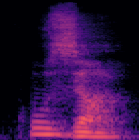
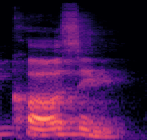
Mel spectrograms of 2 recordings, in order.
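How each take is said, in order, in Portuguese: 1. Ela é dita com uma pronúncia francesa. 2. Ela é dita com uma pronúncia inglesa. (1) "em francês, eu vou pronunciar cousin" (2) "vai mudar, né? A pronúncia já muda"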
